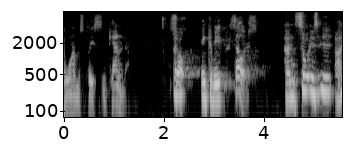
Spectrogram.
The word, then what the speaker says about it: Nk'Mip: other than Justin Drake Hall wine maker at incom Sellers DC how are you today sir awesome you even pronounced the name right which I'm very very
